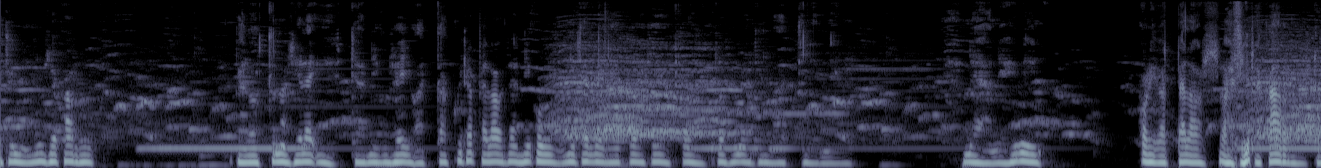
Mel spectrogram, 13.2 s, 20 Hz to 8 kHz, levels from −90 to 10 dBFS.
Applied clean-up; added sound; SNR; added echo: classical method log-MMSE.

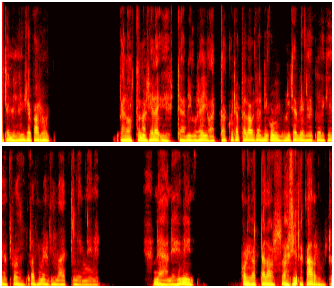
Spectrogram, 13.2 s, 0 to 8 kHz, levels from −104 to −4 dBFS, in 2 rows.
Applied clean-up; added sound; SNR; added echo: neural mask model Resemble Enhance denoiser.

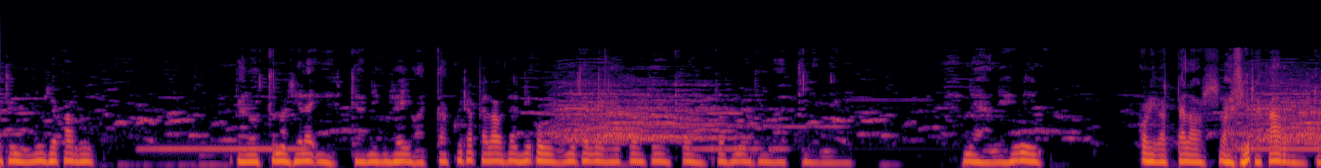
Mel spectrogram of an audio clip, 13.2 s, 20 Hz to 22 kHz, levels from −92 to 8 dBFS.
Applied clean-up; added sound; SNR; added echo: classical method Wiener filter.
